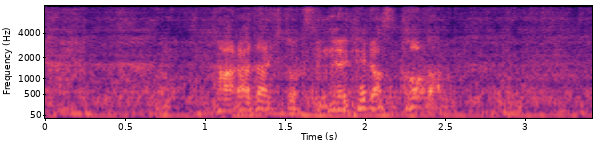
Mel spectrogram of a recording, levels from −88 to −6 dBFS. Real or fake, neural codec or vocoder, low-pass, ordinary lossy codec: fake; codec, 16 kHz, 4.8 kbps, FACodec; none; none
